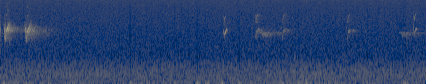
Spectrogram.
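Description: juvenile bird calling

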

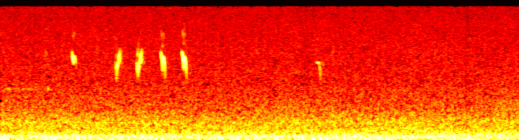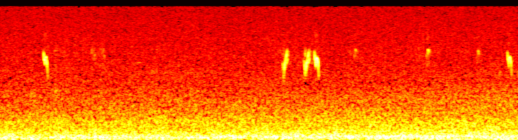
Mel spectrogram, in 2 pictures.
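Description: bird calling

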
